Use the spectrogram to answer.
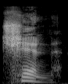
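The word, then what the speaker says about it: Qin: okay uh he's born in 259 BC Northwest China in the state of what is uh is pronounced chin even though it's said q n it's pronounced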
